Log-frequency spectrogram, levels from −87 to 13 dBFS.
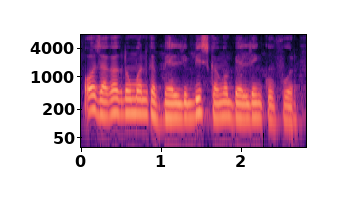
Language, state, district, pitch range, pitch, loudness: Kokborok, Tripura, West Tripura, 135-165 Hz, 135 Hz, -14 LUFS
